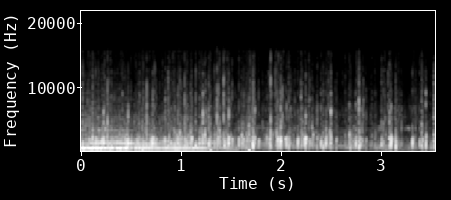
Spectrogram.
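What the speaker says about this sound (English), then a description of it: "Give them a shout, give them an applause." Audience at a schooner talent show applauding and cheering loudly, a thick burst of claps and shouts that thins into scattered clapping.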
